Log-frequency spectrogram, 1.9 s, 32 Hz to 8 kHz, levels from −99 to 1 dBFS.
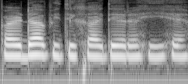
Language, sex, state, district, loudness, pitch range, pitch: Hindi, female, Arunachal Pradesh, Longding, -13 LUFS, 200-210 Hz, 205 Hz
